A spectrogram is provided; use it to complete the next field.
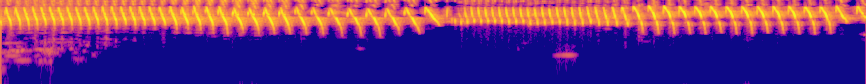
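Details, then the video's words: Young canary singing a master song in a long, ornate, clear style meant for training other songbirds: rapid, evenly repeated high descending notes at about three per second, shifting midway to a second fast trill. "MASTERAN KENARI PAUD CENGKOK MEWAH SUARA JERNIH DURASI PANJANG"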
